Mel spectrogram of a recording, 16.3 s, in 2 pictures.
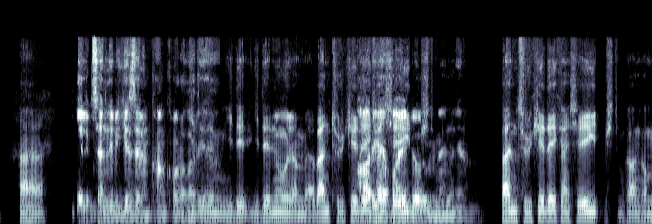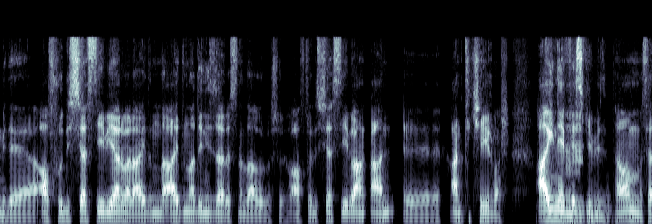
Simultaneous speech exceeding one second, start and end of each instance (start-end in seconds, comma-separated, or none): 4.5-5.7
